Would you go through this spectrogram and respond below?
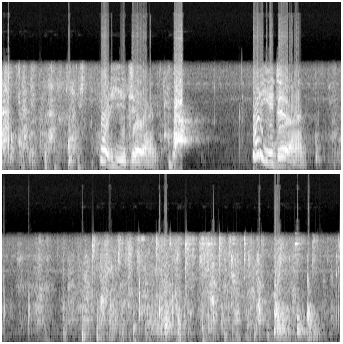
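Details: Four-month-old Labrador and Pit Bull mix puppy at play, giving loud, tonal yelping barks that sweep up and down in two bursts separated by a short pause, with a person talking over and between them.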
